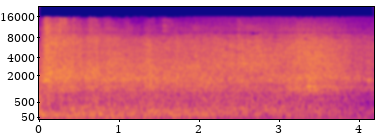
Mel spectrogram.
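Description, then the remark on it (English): A loud, heavy explosion as the Al-Susi high-rise residential building is struck on September 6th roars as a dense, rumbling wall of noise that holds steady for several seconds before slowly beginning to fade. No voices are heard. “The Al-Susi high-rise residential building was struck on September 6th.”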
